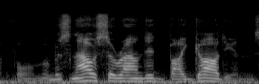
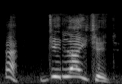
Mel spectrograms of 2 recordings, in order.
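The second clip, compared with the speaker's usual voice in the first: high, loud burst of delight; delighted agreement; 6 dB louder than usual. Acted. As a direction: accept with showy pleasure. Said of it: "the doctor agreed".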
